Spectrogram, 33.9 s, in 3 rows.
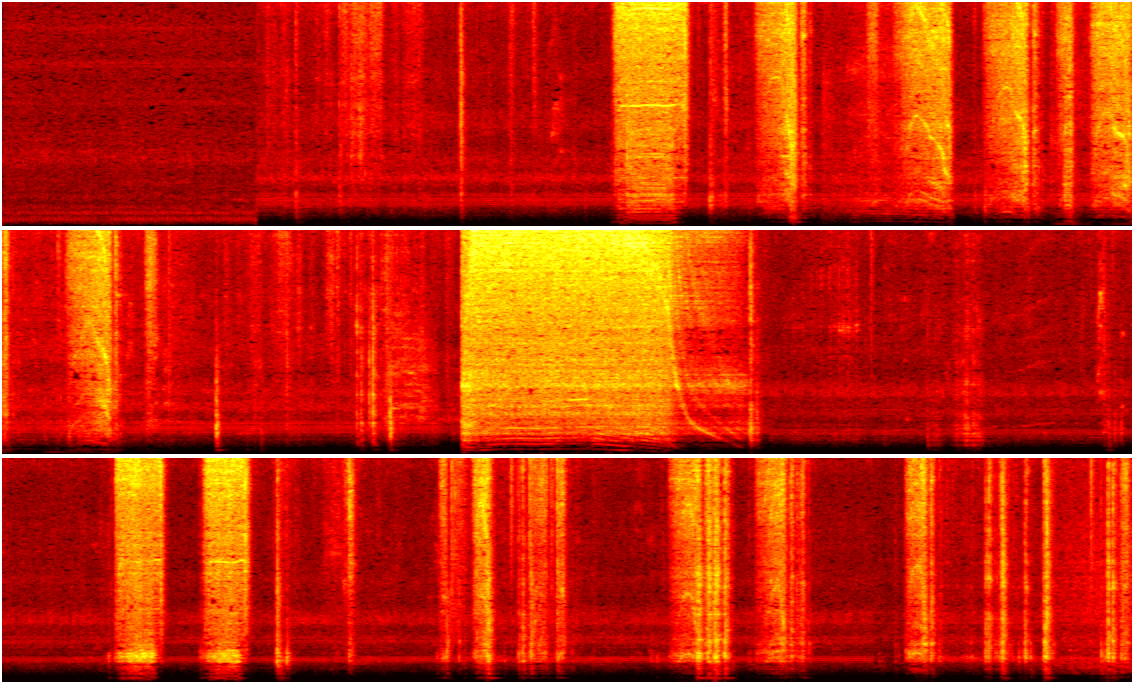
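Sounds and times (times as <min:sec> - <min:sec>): cordless drill drilling into wood: 0:06.1 - 0:06.9, 0:08.6 - 0:10.3, 0:10.9 - 0:11.4, 0:12.0 - 0:12.5, 0:15.9 - 0:18.8.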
